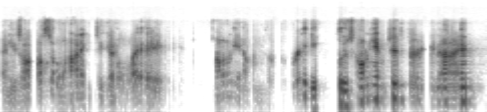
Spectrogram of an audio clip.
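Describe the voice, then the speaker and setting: A man's voice: a little high, wildly swooping pitch, fairly quick, gravelly, pushed and bright, husky. Man on a breaking-up call line. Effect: breaking-up call connection, dropping and stuttering. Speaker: panel guest on a call-in. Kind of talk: remote discussion on a call. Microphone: remote call line.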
